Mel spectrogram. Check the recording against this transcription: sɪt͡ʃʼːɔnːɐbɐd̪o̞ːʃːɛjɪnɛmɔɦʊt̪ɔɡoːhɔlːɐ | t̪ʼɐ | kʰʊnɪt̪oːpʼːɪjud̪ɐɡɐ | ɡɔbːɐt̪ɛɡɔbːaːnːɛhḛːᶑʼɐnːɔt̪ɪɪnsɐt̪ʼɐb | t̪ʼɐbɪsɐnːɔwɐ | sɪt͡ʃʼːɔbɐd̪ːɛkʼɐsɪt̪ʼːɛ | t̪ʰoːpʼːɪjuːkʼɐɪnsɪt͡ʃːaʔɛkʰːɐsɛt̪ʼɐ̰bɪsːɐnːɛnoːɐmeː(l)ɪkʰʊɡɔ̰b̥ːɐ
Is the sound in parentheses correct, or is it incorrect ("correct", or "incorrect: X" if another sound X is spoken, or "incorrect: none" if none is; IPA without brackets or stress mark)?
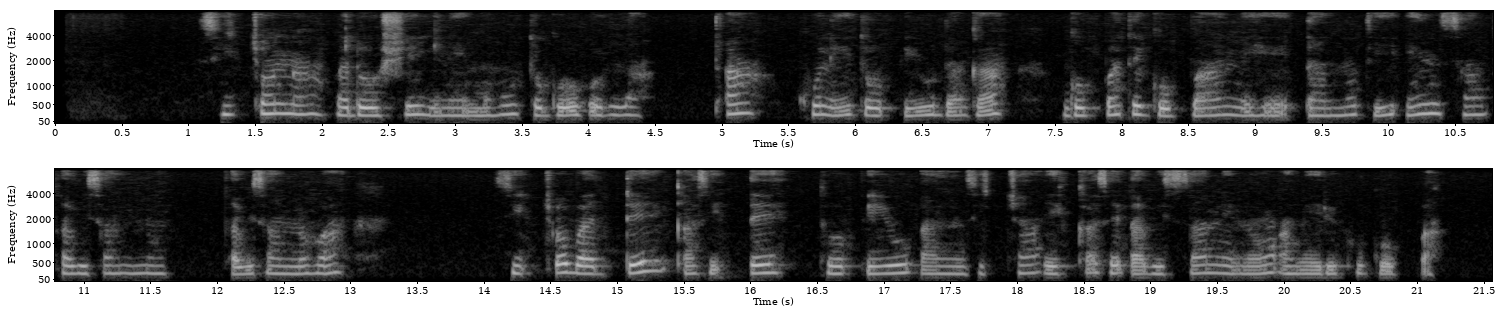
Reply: incorrect: ɾ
